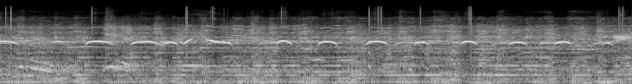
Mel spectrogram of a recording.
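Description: Litoral folk music playing, in the chamarrita or chamamé style, with a string of short, high chirps that each rise and fall, about two a second.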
